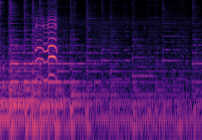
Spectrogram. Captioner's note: duck call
